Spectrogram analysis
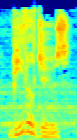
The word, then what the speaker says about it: Betelgeuse: supernovas literally at any moment the massive star Betelgeuse has that's really how you say it it's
